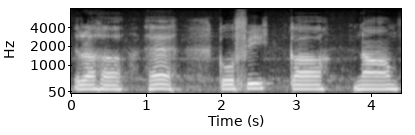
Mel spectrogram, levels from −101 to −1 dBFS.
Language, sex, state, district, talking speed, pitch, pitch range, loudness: Hindi, male, Punjab, Fazilka, 70 wpm, 150 Hz, 150-160 Hz, -13 LUFS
